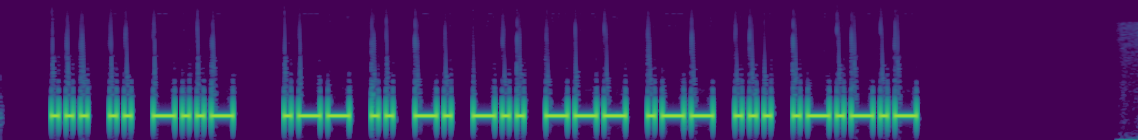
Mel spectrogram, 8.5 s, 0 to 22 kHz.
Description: Morse code, heard as a keyed tone, about 22 wpm, 700 Hz. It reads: SIX WINDOWS.
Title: Pangram Challenge v2 - 22wpm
